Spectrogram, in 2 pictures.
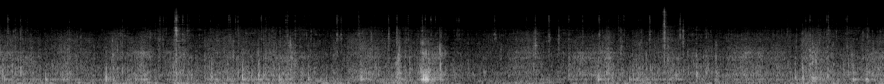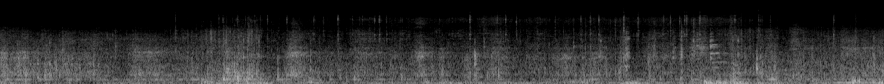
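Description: Specialized Rockhopper mountain bike ridden along a dirt trail: tyres rolling over the ground with the bike rattling and knocking over bumps, and one sharp knock about four seconds in.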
